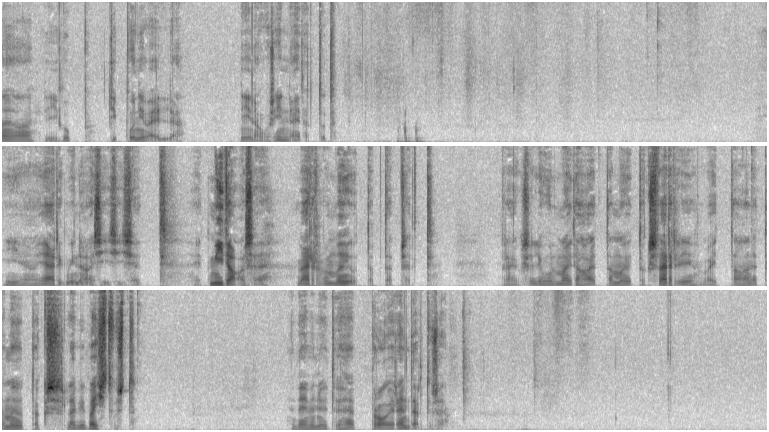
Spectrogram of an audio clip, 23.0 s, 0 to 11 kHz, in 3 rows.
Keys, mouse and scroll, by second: 6.6 click, 8.0 click, 11.0 click, 13.5 click, 15.0 click, 16.5 click.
